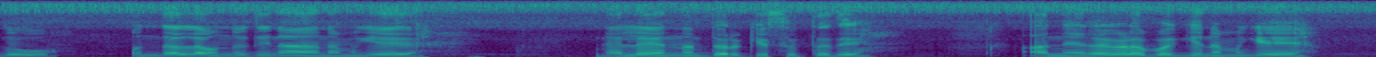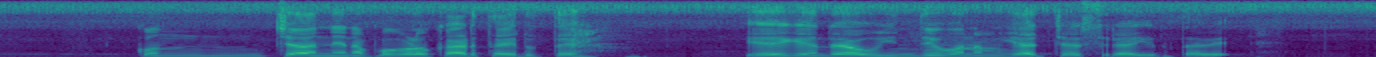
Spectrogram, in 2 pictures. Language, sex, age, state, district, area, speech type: Kannada, male, 45-60, Karnataka, Tumkur, rural, spontaneous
